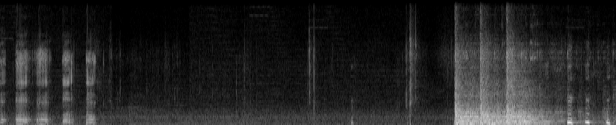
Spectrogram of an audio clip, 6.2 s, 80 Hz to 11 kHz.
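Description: A few short bursts of laughter, then light clicks and a loud rattling clatter about four and a half seconds in, from a Gen 5 Glock 19 being handled as its magazine release is pressed. The GoSafe Mag magazine, locked to safe, stays seated and does not drop.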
